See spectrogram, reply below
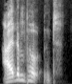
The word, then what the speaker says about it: idempotent: It is idempotent. Is that how you say it? Idempotent? – Idempotent. Idempotent Idempotent.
